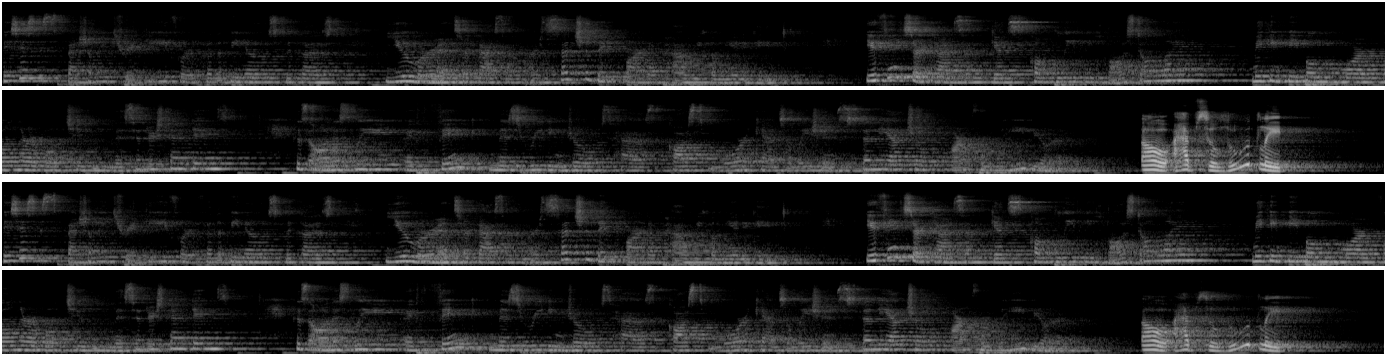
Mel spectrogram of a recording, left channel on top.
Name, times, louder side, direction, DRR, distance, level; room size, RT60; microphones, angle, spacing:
voice 1, 0.0-7.7 8.2-8.3 8.6-12.0 12.5-16.1 16.4-24.5, right 1 dB, 10° right, -2 dB, 2.1 m, -36 dB
voice 2, 25.2-26.6, left 5 dB, 55° left, 14 dB, 0.5 m, -23 dB
29.5 x 11.5 x 3.4 m, 2.2 s
head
